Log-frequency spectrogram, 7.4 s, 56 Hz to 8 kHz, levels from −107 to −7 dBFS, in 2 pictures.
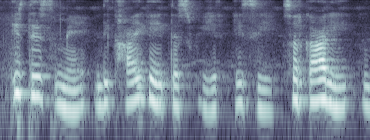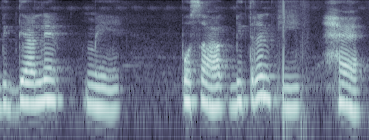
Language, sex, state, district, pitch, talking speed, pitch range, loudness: Hindi, female, Bihar, Gaya, 205 Hz, 120 wpm, 185-235 Hz, -24 LUFS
